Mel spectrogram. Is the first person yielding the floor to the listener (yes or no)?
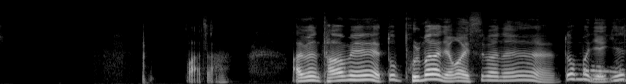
yes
